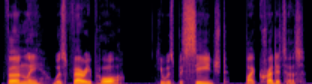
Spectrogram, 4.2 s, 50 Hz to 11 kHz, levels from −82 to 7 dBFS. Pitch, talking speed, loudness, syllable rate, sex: 95 Hz, 130 wpm, -19 LUFS, 4.4 syllables/s, male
